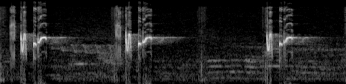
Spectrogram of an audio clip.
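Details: Ashy tailorbird, the red-headed prenjak, singing as a lure to prompt other birds to call: sharp high chips ending in a bright downslurred whistle, repeated in three bursts about a second apart.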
